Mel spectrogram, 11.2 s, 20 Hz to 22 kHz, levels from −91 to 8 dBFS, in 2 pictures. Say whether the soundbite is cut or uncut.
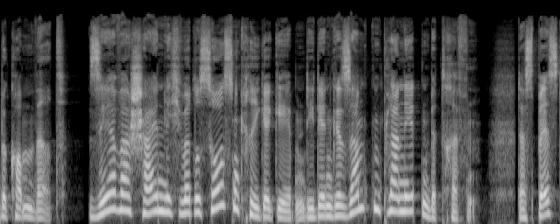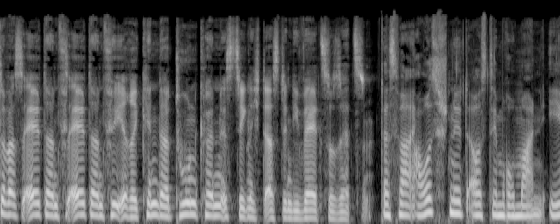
cut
